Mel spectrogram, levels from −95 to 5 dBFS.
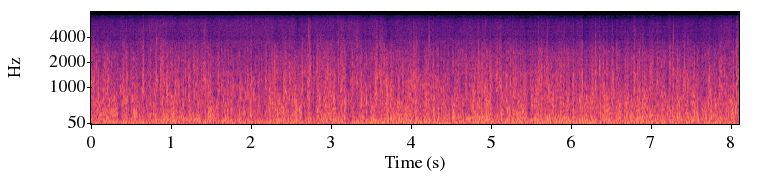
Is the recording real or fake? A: real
